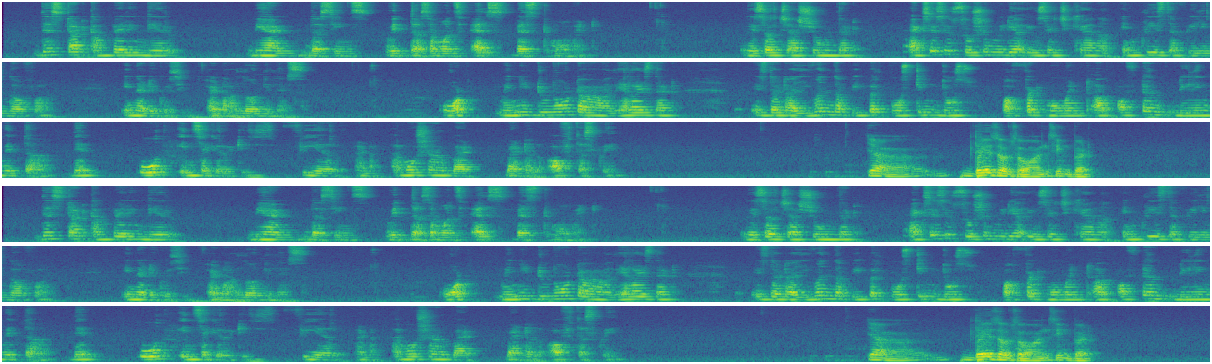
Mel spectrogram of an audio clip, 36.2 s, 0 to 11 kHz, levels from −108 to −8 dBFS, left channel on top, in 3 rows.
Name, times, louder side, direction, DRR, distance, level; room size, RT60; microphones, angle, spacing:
voice 1, 0.3-1.7 2.4-5.9 7.4-8.6 9.0-12.5 13.3-15.1 16.4-18.8 19.1-19.2 19.6-21.8 22.1-25.1 25.5-26.8 27.1-28.9 29.2-30.3, left 2 dB, 75° left, 1.3 m, -27 dB
voice 2, 32.8-35.0, left 1 dB, 25° left, 0.5 m, -19 dB
3.3 x 2.1 x 3.3 m
head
